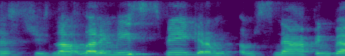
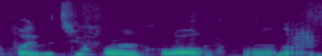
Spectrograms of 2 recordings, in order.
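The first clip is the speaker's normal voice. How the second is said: unvoiced hushed aside; whispering; 9 dB quieter than usual. Real, not acted. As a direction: whisper it to yourself. Hushed aside mid-reading.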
